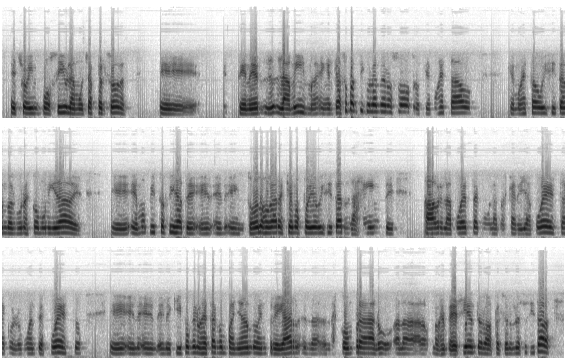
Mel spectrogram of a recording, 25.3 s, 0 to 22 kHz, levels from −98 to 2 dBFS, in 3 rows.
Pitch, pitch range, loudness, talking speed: 180 Hz, 170-195 Hz, -16 LUFS, 180 wpm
